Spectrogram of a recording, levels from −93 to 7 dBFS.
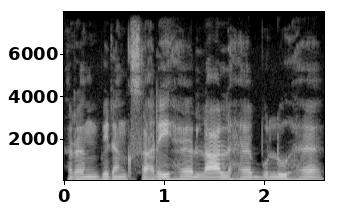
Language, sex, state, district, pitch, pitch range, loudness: Hindi, male, Jharkhand, Ranchi, 110 Hz, 105-110 Hz, -19 LUFS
